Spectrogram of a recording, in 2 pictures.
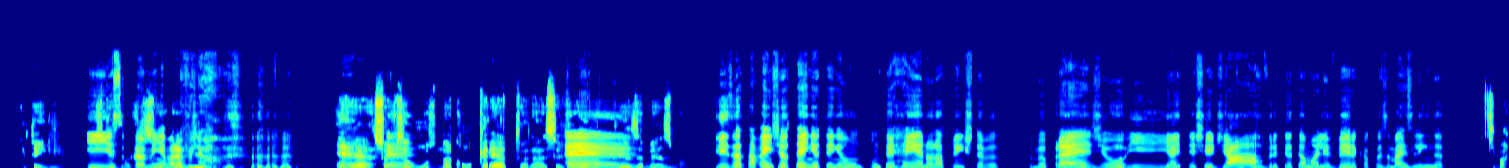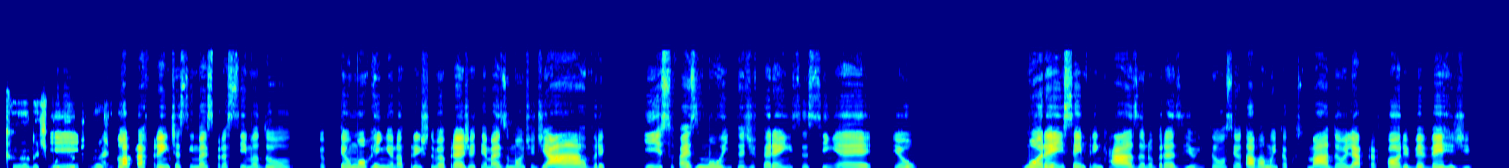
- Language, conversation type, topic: Portuguese, podcast, Como você usa a natureza para recarregar o corpo e a mente?
- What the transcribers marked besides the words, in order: laughing while speaking: "maravilhoso"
